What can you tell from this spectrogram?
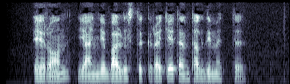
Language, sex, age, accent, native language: Uzbek, male, 18-24, Namangan, Uzbek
